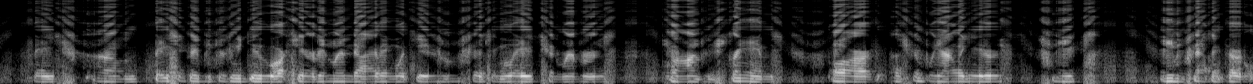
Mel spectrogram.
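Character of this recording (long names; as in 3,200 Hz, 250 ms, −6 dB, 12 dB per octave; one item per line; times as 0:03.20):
aliases and images of a low sample rate 5,500 Hz, jitter 0%
phaser sweep stages 12, 0.83 Hz, lowest notch 590–4,000 Hz
chopped level 4.8 Hz, depth 65%, duty 55%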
